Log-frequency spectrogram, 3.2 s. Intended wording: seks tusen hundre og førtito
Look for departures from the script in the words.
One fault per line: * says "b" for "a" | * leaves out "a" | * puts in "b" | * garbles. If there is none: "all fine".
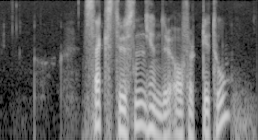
all fine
